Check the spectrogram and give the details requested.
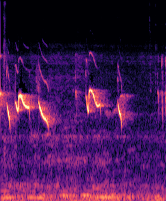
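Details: Loud 'nyiul' whistling of Abbott's babbler (pelanduk semak): four sweet, slurred whistles, each rising then dropping, spaced roughly half a second apart, ending in a brief burst of rapid notes, over a steady low hum.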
